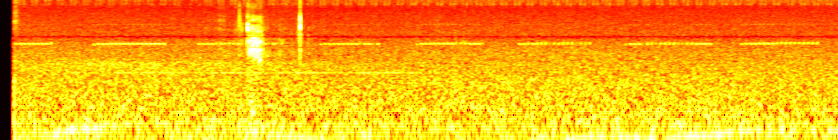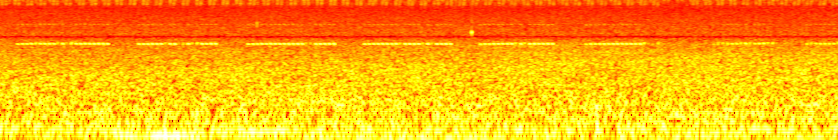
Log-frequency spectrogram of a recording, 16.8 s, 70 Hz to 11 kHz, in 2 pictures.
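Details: Singing male Italian tree crickets in Berlin, 3 September 2012, give a gentle, purring trill in regular bursts about a second long, with a steady background hiss and one sharp click near the start.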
